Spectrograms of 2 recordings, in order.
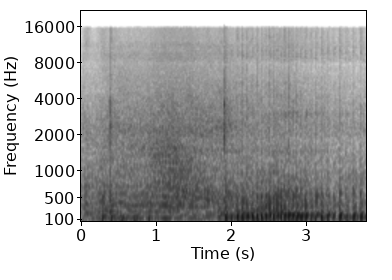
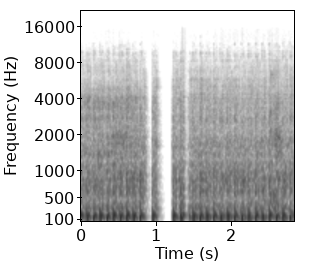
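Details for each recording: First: Honda Supra X 100 (NF100), unserviced for 3 years, after combustion-chamber cleaning and cam-chain replacement: catches and settles into an even putter of about four beats a second with no chain rattle; idle smooth and stable. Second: Honda Supra X 100 (NF100), unserviced three years, kick-started, noise on left side: dry clatter each firing pulse at about 220 a minute over steady idle; worn, stiff cam chain roller.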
